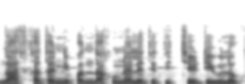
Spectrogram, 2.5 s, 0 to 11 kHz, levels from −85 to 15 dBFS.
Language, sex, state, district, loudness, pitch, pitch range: Marathi, male, Maharashtra, Chandrapur, -16 LUFS, 165 Hz, 160-165 Hz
